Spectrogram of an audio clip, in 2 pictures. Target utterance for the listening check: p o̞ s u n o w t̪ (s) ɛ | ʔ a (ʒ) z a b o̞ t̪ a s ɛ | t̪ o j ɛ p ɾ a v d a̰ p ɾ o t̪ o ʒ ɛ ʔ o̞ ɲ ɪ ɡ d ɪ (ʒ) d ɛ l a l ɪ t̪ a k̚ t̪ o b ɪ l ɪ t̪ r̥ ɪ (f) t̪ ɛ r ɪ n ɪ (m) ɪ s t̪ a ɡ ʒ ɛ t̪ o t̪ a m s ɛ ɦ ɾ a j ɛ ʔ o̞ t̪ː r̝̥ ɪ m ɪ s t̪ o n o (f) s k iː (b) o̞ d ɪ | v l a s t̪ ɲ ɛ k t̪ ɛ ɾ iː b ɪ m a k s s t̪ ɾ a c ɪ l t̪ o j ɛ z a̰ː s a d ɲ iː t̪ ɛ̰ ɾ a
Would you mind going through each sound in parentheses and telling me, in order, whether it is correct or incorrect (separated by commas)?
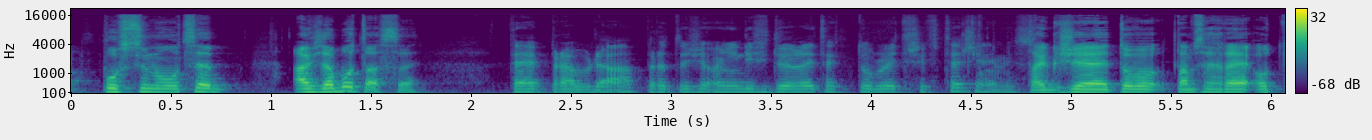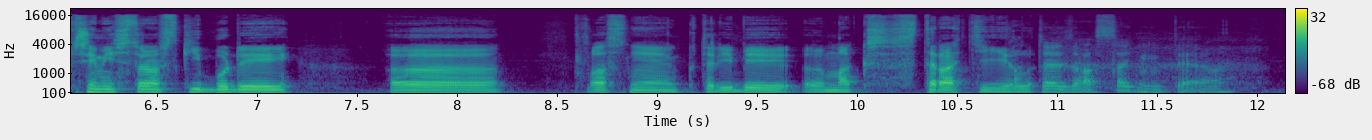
correct, correct, correct, correct, correct, correct, correct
